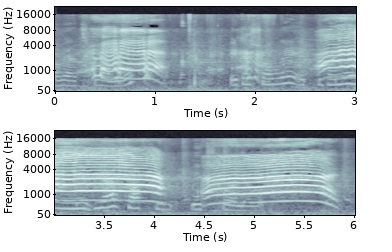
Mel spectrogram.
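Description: A baby crying: a short wavering cry near the start, then two long, loud wails of about a second and a half each.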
